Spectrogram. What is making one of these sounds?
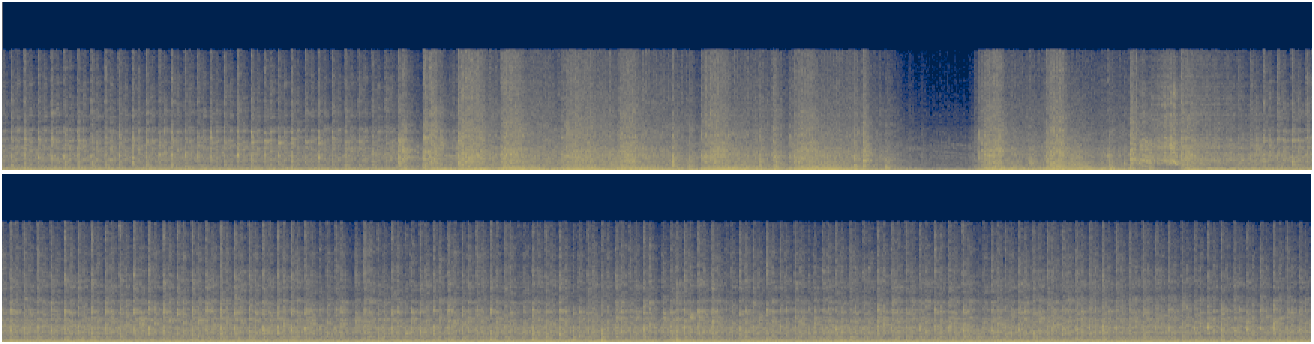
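A motorcycle engine idles with a steady, throbbing rumble.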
